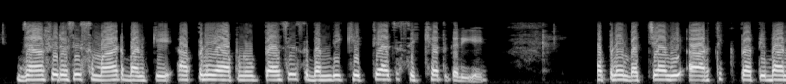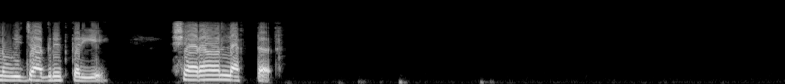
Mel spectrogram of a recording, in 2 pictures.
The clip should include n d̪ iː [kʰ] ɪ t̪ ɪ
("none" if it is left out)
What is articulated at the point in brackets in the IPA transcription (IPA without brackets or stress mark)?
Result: kʰ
